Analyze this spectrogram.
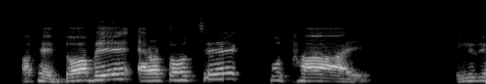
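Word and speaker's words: dove: ইংরেজির মতই কিন্তু দুইটা দিকেই রয়েছে ওকে এরপর ডবে ওকে উচ্চারণ যদি না পারেন তাহলে এটা আপনারা দপ করবেন ওকে না ওকে দবে এর অর্থ হচ্ছে কোথায় ইংরেজি হচ্ছে হোয়ার হ্যাঁ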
